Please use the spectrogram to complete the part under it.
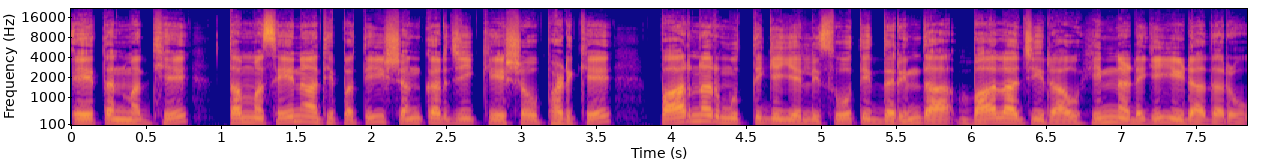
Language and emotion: Kannada, neutral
